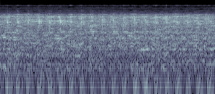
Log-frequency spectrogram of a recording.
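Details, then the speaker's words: Honda Beat FI scooter that stumbled and stalled, fuel pump pressure checked, kick-started because of weak battery: quick even putter with no misses, engine now responsive and idling smoothly, fuel pump fine. "Nah, sekarang responsif. Suaranya ini ya, mesin halus, full pump aman."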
